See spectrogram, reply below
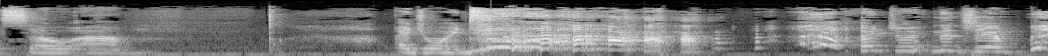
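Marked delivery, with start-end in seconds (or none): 2.4-4.2 laughing. Real, not acted. Laughing about joining gym.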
